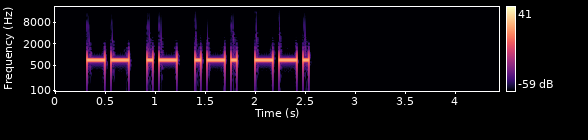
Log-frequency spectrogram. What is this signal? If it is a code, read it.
Morse code, heard as a keyed tone, about 20 wpm, 700 Hz. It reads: MARG
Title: Build A Word - 2 Letters At A Time - 6-Letter Words - 20wpm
